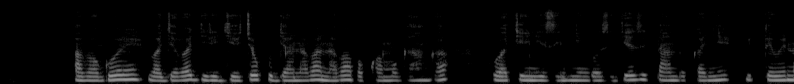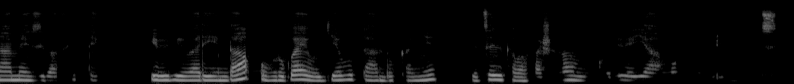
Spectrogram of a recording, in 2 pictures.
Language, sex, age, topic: Kinyarwanda, female, 18-24, health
